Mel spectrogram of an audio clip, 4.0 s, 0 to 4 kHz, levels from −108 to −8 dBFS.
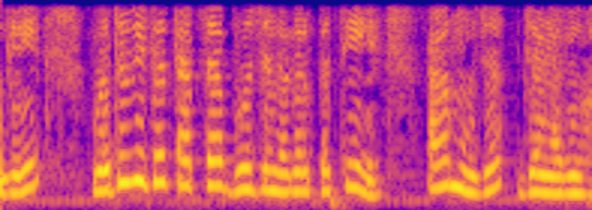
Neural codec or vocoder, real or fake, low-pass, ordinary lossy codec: vocoder, 44.1 kHz, 128 mel bands, Pupu-Vocoder; fake; 3.6 kHz; none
